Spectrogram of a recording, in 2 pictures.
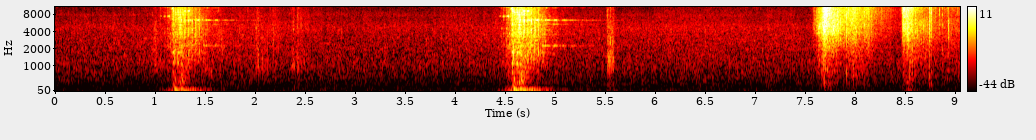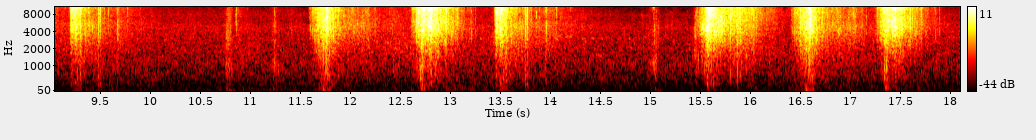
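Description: Fern leaves rustle in short bursts as someone brushes through them.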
